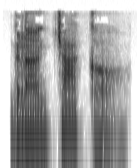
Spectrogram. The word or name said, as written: Gran Chaco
